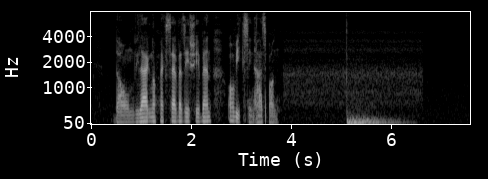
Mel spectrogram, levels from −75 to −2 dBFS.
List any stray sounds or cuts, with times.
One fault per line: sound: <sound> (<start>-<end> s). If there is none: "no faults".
sound: thud (5.1-6.5 s)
